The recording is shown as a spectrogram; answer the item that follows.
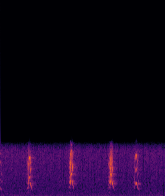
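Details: Two Pomeranian half-sisters, Kairi and Selphie, feisty and playing indoors right after a bath, give four short, sharp yips spaced under a second apart in a quiet room.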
